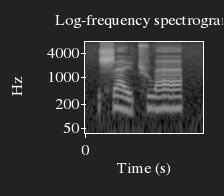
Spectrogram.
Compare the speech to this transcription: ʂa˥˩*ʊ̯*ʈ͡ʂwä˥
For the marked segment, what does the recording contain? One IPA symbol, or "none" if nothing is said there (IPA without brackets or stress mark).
ɪ̯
